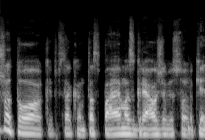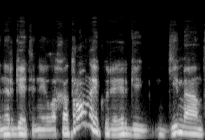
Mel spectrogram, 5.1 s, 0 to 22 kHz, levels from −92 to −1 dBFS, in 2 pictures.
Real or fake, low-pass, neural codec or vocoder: real; 14.4 kHz; none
